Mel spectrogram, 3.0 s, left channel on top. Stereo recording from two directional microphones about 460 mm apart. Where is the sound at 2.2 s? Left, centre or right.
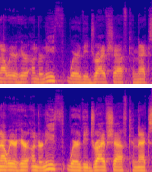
Centre.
